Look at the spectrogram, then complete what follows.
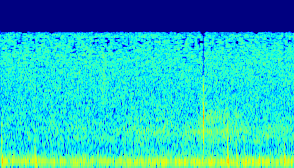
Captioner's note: water falling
